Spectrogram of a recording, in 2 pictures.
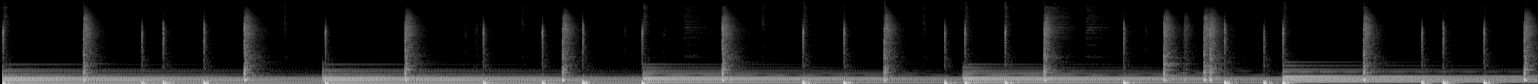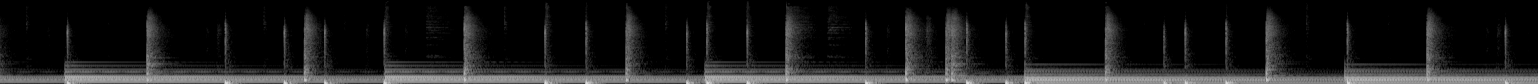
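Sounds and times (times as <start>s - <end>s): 
ii V I backing track chord progression in B flat major: 0.0s - 30.7s.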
